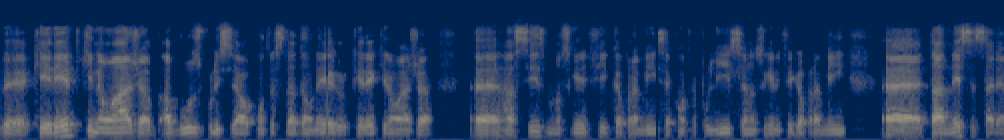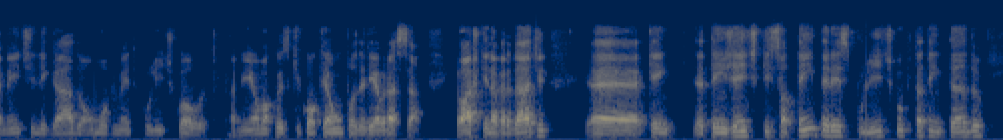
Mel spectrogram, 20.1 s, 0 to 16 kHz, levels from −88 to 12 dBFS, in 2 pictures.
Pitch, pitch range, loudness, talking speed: 105 Hz, 100-115 Hz, -37 LUFS, 200 wpm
